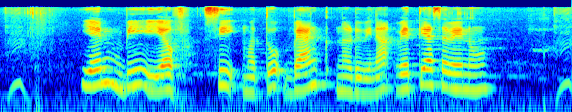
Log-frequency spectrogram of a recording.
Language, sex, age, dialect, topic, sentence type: Kannada, female, 36-40, Mysore Kannada, banking, question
